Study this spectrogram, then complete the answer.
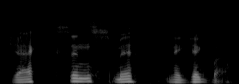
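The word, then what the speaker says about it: Jaxon Smith-Njigba: Someone else to pronounce this guy's name. Help me out. CV the G Jackson Smith Njigba.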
